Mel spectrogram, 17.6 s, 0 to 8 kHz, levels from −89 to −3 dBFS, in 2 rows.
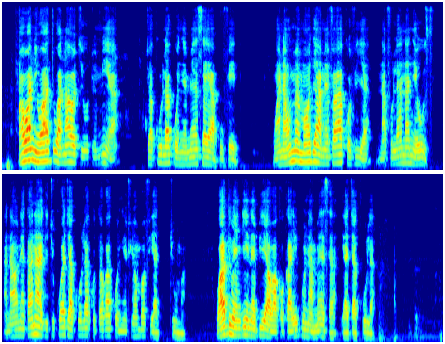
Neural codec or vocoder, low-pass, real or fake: none; 7.2 kHz; real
